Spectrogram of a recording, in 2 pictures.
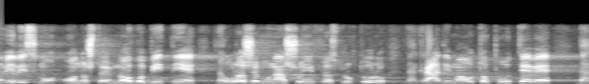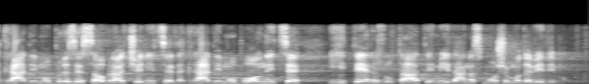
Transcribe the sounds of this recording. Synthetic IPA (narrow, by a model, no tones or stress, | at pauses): ʋilismo̞̰o̞no̞ʃt̪o̞je̞mno̞ɡo̞bit̪nije̞ | d̪aulˠaʒe̞mo̞unaʃuinfɾast̪ɾukt̪uːɾu | d̪a̰ɡɾaːd̪imo̞aut̪o̞puːt̪e̞ʋe̞ | d̪a̰ɡɾaːd̪imo̞br̩ze̞saobɾat͡ɕanit̪se̞d̪a̰ɡɾaːd̪imo̞bo̞ːlˠnit̪se̞it̪e̞ɾe̞zulˠt̪aːt̪e̞miːd̪anasmo̞ʒe̞mo̞d̪aʋid̪ḭmo̰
